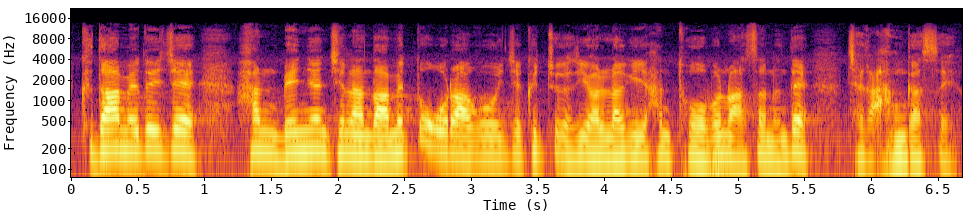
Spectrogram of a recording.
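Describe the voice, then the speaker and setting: An older retired pastor, born in North Korea, preaching a revival sermon in a church with repeated rhetorical questions. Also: male voice, on the high side, steady tone, a little fast. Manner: sings a hymn, then preaches with repetitive rhetorical questions. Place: church sanctuary. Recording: long church reverb.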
